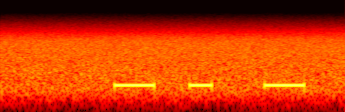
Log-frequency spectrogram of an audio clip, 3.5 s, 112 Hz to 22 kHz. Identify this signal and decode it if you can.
Telephone call progress tone (UK plan), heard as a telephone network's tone, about 400 Hz, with phone line noise. Congestion tone.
